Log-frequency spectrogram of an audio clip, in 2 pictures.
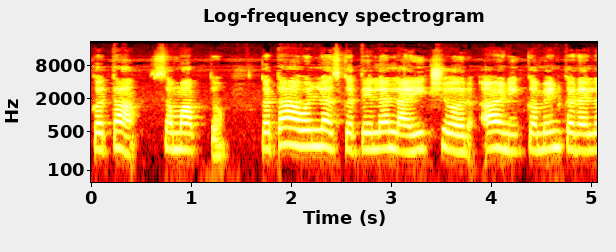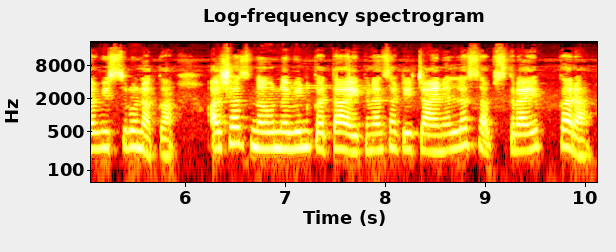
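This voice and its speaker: A woman's voice: fairly high pitch, little pitch movement, a little slow. A woman narrating a short romantic story as a storyteller, reading it aloud steadily.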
